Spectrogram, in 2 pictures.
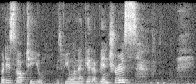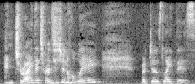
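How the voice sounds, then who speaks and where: A woman with a Spanish accent at a moderate pace. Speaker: cooking channel host. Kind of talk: cooking tutorial. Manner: casual, hesitant with fillers.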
